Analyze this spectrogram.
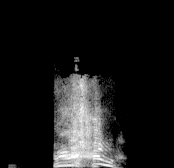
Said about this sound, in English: But the negative, and I'm going to sneeze here in a second. Excuse me.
